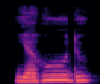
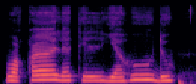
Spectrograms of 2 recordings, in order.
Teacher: This waw is also madda because there is a dhamma before it. So you have to read it by stretching up to one alif.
